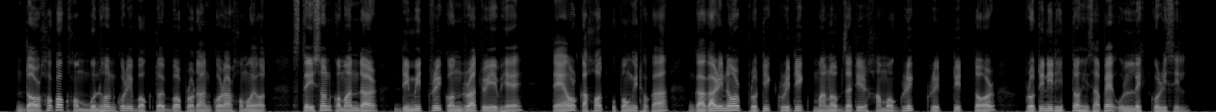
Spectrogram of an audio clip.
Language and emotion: Assamese, neutral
